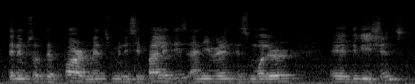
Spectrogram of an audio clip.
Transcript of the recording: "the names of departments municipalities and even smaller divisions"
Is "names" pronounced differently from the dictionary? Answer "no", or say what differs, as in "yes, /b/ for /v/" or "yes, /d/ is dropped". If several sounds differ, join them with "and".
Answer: yes, /s/ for /z/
